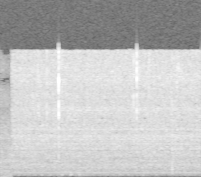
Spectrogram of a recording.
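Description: Faint room tone: a low hiss with a thin steady tone, and a soft tick about half a second in.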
